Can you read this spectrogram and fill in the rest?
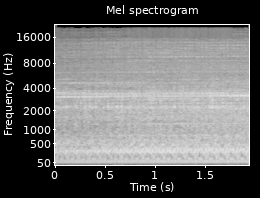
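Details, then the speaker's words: Wrecked supercharged Mustang GT, idling just after its first start following delivery from Texas: a smooth, even deep burble with loud exhaust drone and no knocks or misses; normal idle. "Sounds really good. The exhaust is pretty loud too."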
